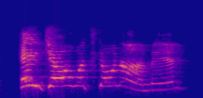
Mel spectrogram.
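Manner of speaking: very high-pitched, slow cartoon voice. Greeting the interviewer in character after being asked: Sonic voice. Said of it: "I'll do Sonic's voice".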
